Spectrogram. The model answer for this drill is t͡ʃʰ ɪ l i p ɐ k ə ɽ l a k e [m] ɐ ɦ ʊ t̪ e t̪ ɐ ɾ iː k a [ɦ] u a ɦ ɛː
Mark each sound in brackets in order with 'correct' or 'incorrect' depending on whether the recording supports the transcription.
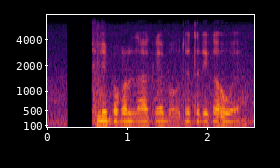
incorrect, correct

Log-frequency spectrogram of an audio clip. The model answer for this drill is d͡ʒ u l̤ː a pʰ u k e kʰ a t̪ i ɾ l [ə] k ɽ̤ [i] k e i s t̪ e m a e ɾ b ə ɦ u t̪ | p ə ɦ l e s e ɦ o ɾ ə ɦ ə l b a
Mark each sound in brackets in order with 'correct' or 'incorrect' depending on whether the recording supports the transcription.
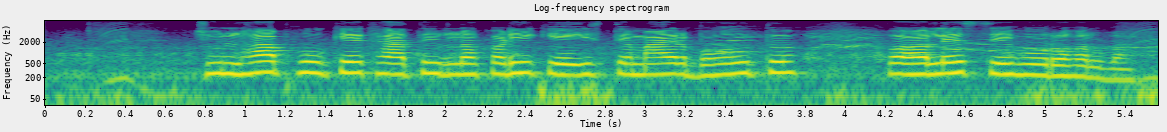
correct, correct

